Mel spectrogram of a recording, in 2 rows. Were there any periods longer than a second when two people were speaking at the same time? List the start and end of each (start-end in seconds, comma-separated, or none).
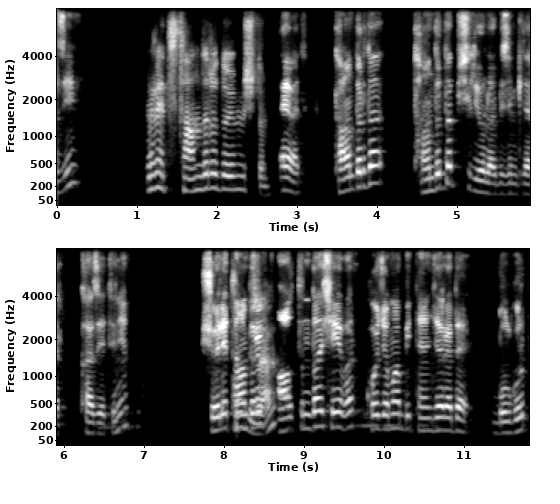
none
